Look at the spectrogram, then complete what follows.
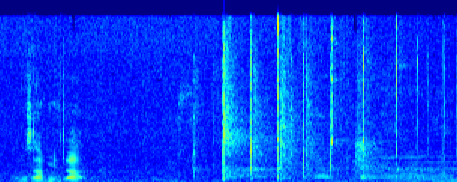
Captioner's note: applause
